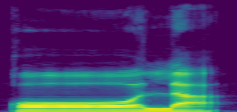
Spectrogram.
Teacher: So that's 2 long on the qa, and la is 1 long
